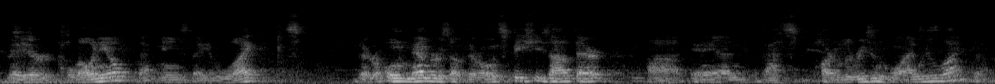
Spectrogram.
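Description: An older man from Wisconsin giving a convention talk on birds in a loud, plain-spoken way, with many "uh" fillers, into a handheld mic held away from his mouth. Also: mid-range voice, lively intonation, a little slow, distant mic. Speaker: conservation speaker. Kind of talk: convention presentation. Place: convention hall. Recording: echoey hall, mic from afar.

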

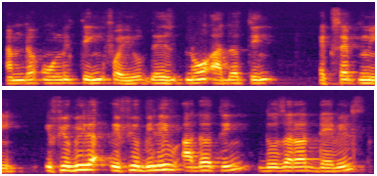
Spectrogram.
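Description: A twenty-two-year-old man from India with an Indian accent, debating casually, haltingly repeating his phrases for emphasis. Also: medium pitch, fairly even intonation. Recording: dull lo-fi online call audio.

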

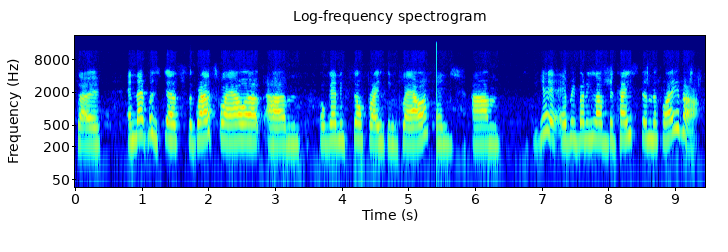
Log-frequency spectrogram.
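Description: An older Australian woman, a chef, talking casually about her cooking on a headset mic in a kitchen, with many ums and pauses. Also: high-pitched, steady tone, no echo, muffled recording. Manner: warm, plain-spoken, many ums and pauses. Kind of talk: casual cooking talk to a webinar.

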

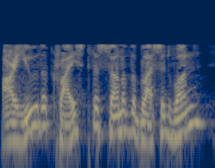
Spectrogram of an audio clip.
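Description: A man reading aloud the words of a stern, accusing high priest, formal and emphatic, in an audiobook. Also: very animated, measured pace, breathy edge, exaggerated voice. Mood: interrogating. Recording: muffled, narrow phone-like sound.

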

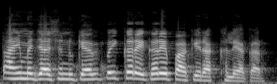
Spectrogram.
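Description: A woman's voice: a little high, expressive, quick pace, lo-fi sound, natural voice. A woman with a Punjabi accent playing a cautious, gossipy village mother-in-law in a family drama. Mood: cautioning. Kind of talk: colloquial domestic drama acting.

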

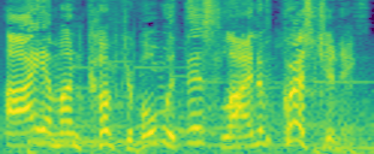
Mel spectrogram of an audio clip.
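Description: High-voiced, shifty, fussy innkeeper. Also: male voice, animated, quick pace, heavily acted. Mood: flustered, indignant. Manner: fussy, stammering, defensive. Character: nervous, shifty, evasive male innkeeper with secrets. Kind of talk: animated game voice acting. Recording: loud music behind the dialogue.

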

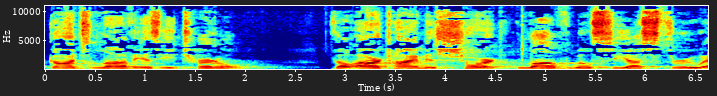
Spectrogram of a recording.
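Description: An older American man, a pastor, speaking solemnly and earnestly in measured phrases as he leads prayer and appeals to a congregation. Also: high voice. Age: 60s or older. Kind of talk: church prayer and offering appeal. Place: church sanctuary, indoors. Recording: reverberant church hall echo.

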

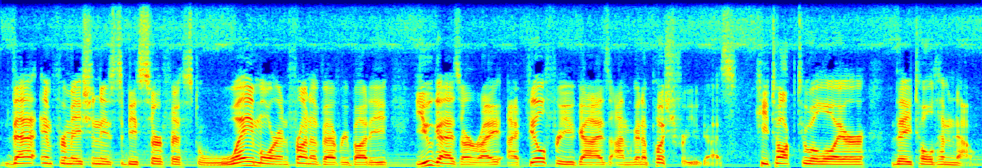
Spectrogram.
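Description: A young man, a vlog co-host, explaining outdoors in a wooded clearing in a casual, exasperated way, full of "like"s. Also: medium pitch, pushed and bright, a little hiss or hum. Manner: exasperated, fast explaining with many "like"s. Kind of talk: casual chat to camera. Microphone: camera-mounted mic, later handheld selfie camera. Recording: outdoor camera audio from a little distance.

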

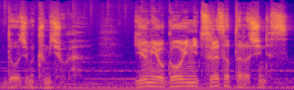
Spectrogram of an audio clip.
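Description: Loyal, determined gangster lieutenant for game drama; low-voiced, grave and terse, with dynamic swings. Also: male voice, expressive, a little fast, soft background music. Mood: tense, urgent. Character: stoic, loyal young yakuza lieutenant, gruff and determined. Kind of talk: dramatic video game cutscene acting.

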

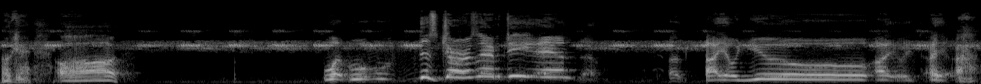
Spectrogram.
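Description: An actor playing an excitable, bumbling scientist in radio comedy, stammering and frantically repeating himself. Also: male voice, extremely high pitch, very slow, gravelly, long pauses, noisy background, exaggerated voice. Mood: panicked. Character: excitable, bumbling self-styled mad scientist time traveller.

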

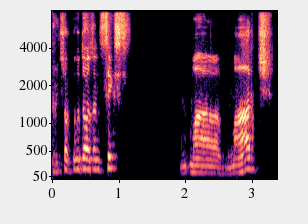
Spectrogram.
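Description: A middle-aged man with a South Indian accent tells a devotional anecdote casually, halting and repeating phrases. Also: mid-range voice, fairly bright tone, breathy edge, dry recording. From Andhra Pradesh, India. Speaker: Carnatic musician, guest speaker.

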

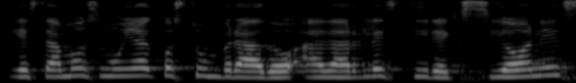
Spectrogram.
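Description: A woman's voice: high voice, normal speed. A woman on a church stage interpreting a sermon line by line, with a few self-corrections. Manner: steady consecutive interpreting, occasional self-corrections. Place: church stage, large hall.

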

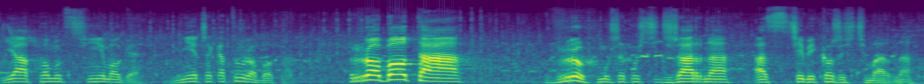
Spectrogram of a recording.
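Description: An actor playing a harsh, stingy elder brother, a busy miller, scolding brusquely in a fairy-tale audio play. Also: male voice, mid-range voice, big pitch swings, unhurried, bright, forceful tone, slight background noise. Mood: gruff dismissal.

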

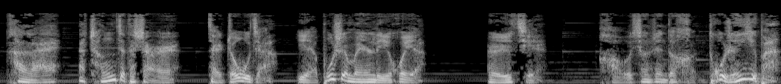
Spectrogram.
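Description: Woman as a young male servant, historical audiobook, very low pitch, highly animated delivery. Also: moderate pace, husky, faint music behind, exaggerated voice. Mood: muttering. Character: young male retainers and hot-headed master of ancient China. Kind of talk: audiobook character acting.

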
